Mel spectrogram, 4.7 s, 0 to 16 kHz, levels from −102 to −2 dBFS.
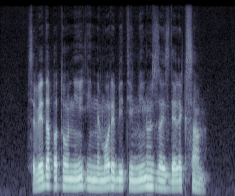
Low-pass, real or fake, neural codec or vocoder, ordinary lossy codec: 14.4 kHz; fake; codec, 44.1 kHz, 7.8 kbps, Pupu-Codec; none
